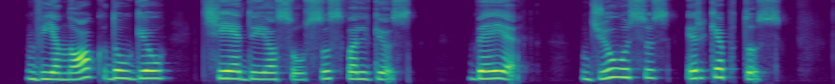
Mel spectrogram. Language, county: Lithuanian, Panevėžys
